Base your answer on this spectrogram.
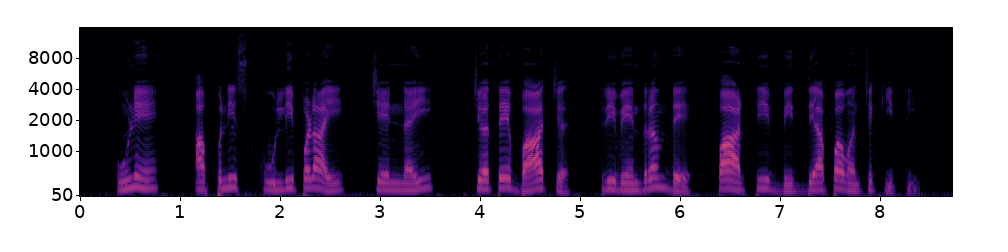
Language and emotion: Dogri, neutral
